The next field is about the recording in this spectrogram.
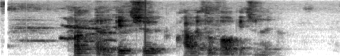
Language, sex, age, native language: Icelandic, male, 30-39, Icelandic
